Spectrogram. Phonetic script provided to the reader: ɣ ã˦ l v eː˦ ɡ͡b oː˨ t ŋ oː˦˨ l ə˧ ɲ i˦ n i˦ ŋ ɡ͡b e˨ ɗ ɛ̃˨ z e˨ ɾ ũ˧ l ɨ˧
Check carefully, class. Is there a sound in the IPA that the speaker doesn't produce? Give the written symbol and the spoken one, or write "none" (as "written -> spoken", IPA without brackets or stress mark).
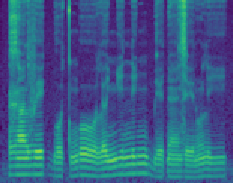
ɨ˧ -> i˧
